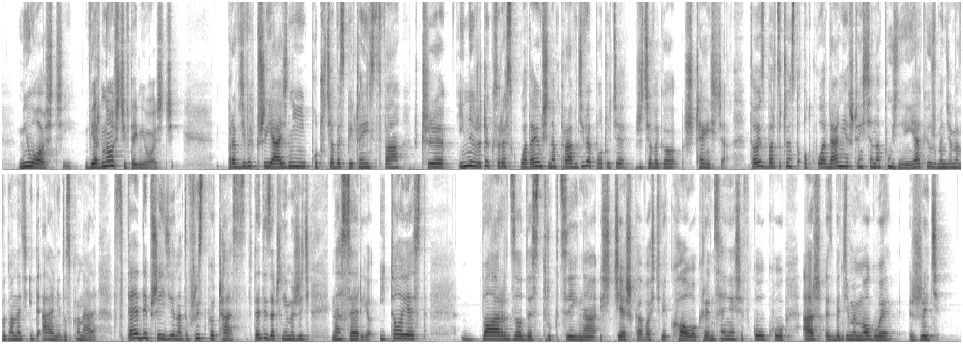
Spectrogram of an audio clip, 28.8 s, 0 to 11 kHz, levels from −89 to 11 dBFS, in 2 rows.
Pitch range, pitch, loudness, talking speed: 210-245 Hz, 225 Hz, -23 LUFS, 125 wpm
